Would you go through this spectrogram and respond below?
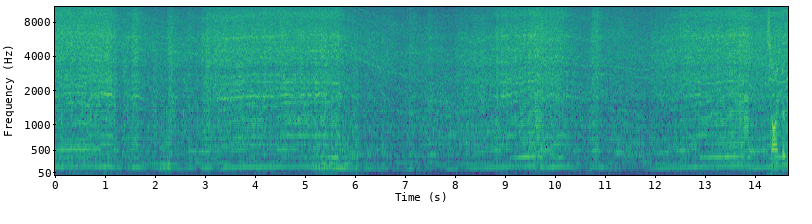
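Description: A Formula 1 car engine from the F1 2019 racing game whines steadily at high revs, its pitch rising and falling through gear changes, loud and continuous with faint talk underneath.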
